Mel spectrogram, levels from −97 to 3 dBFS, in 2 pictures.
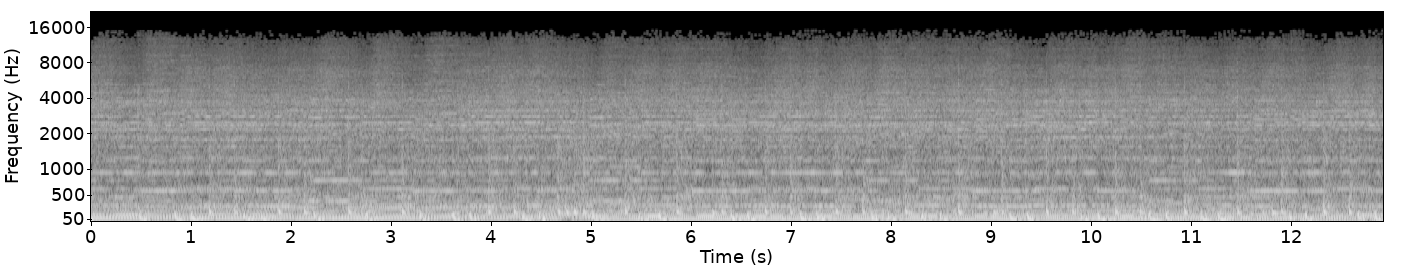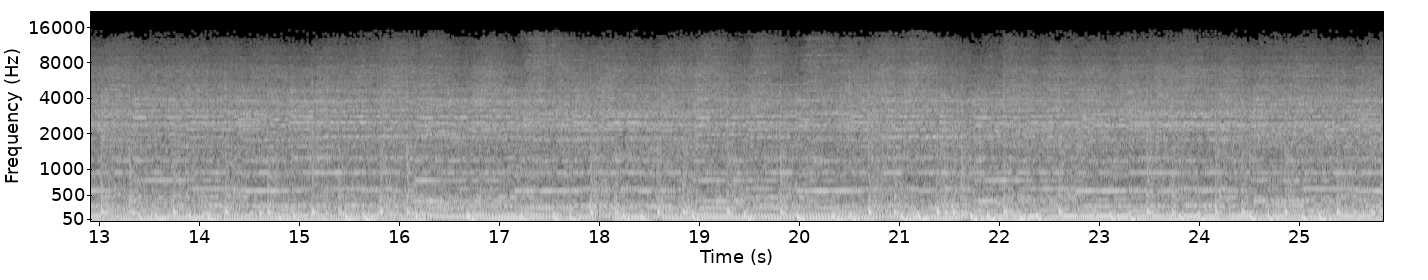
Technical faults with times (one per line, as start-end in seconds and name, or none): none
